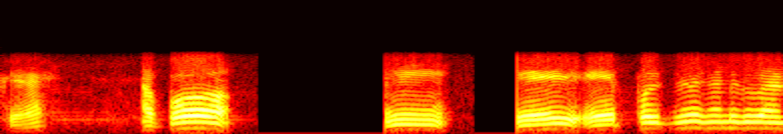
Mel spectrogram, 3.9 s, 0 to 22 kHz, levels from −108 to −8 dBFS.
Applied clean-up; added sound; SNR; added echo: none; none; none; none.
